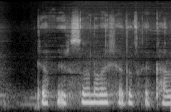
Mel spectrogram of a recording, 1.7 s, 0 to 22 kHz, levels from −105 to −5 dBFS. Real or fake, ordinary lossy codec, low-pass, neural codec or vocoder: real; none; none; none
